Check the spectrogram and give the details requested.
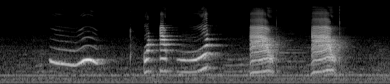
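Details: Talking pet parrot indoors making a series of nasal, speech-like syllables, the first a whistled rising note, the last two louder and harsher, over a constant low hum.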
